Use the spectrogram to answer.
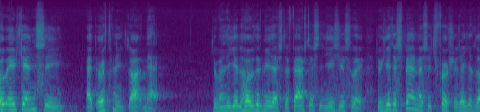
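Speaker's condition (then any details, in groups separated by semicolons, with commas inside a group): Stage 4 oral cancer; needed feeding tube during chemoradiation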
